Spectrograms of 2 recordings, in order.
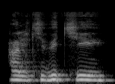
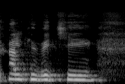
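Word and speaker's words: Halkidiki: And then where you're from, how do you pronounce it? Is it Hal Haladiki? Halidiki. Yes, Hadiki. Okay. Lovely. Is Halidiki.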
